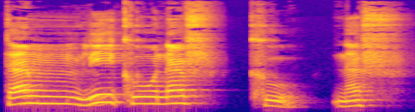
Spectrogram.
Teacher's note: ada anginnya huruf fa ketika sukun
